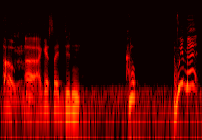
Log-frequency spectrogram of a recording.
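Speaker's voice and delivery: hesitant, awkward sergeant. Acted.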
